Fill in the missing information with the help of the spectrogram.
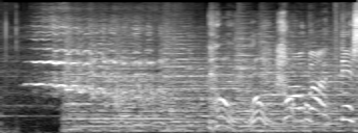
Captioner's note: dramatic orchestral music; horse neighs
